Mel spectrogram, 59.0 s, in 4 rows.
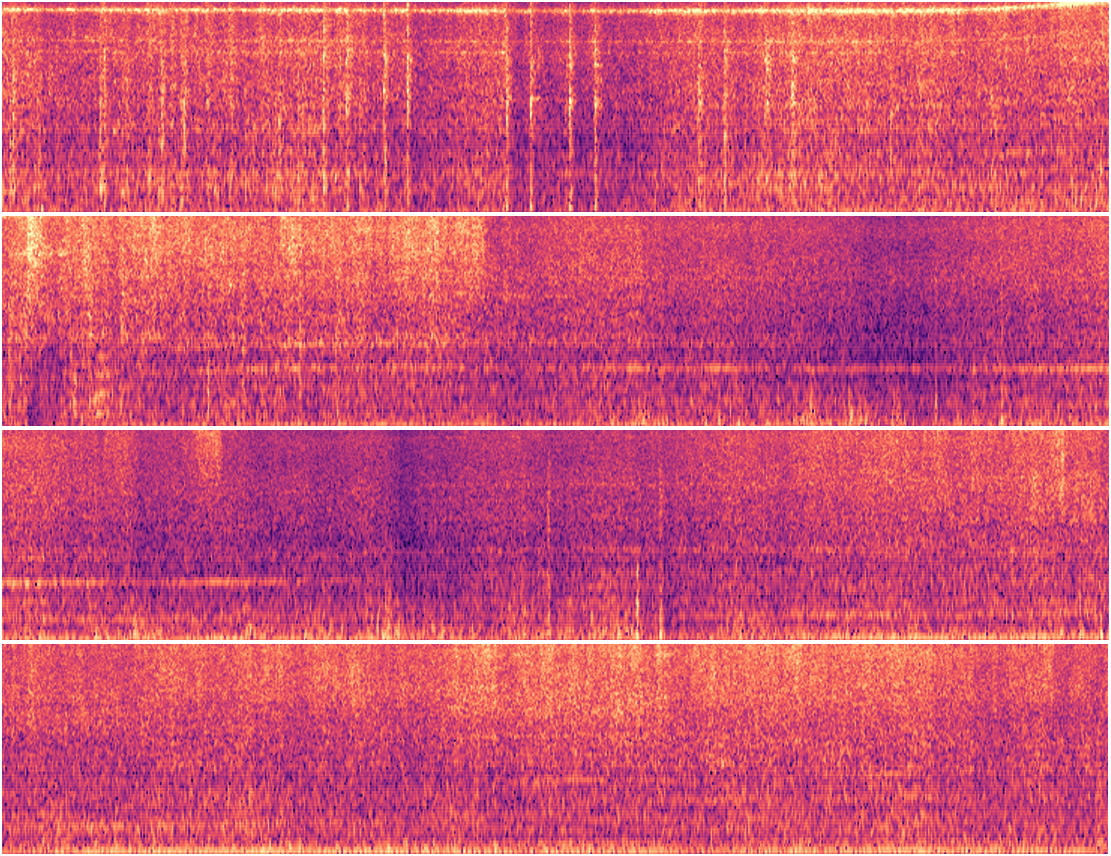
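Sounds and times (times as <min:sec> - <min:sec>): train rumbling along track: 0:00.0 - 0:59.0.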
